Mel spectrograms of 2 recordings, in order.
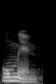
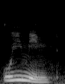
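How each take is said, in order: First: It is said in a local Bengali style. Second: It is said in a native English style. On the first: The speaker calls it wrong. "আমরা বলি" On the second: The speaker calls it right. "এটা হবে"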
